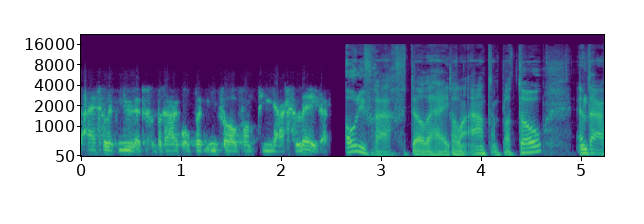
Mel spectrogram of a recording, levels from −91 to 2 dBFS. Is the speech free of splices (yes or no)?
no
